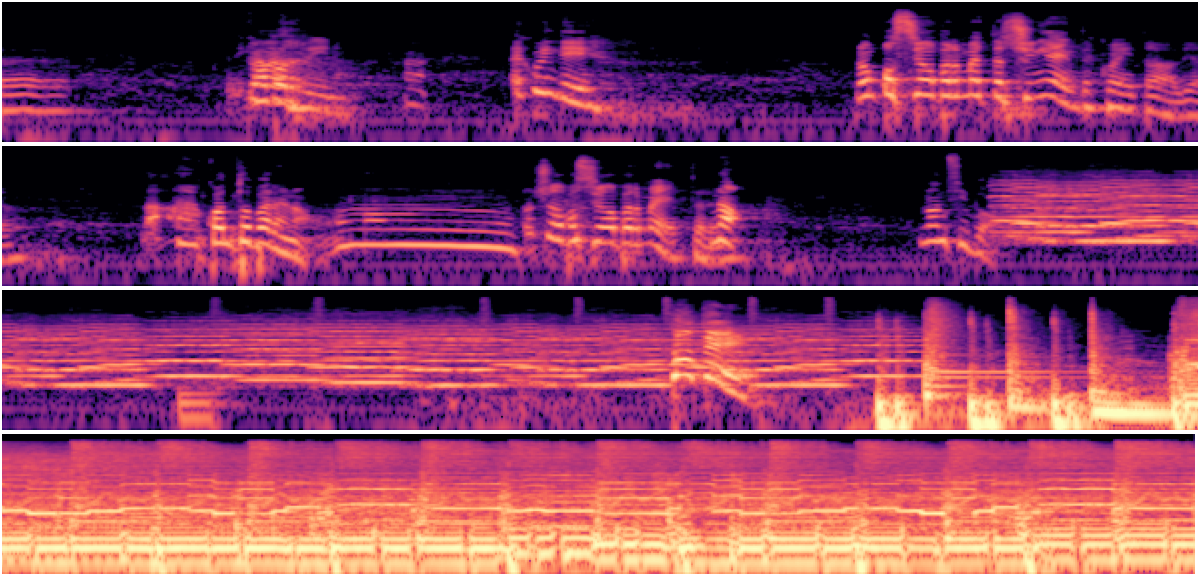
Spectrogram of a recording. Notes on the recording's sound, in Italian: Concerto del Primo Maggio Ennese 2015. Speaker sul palco.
